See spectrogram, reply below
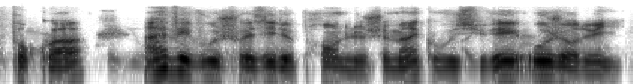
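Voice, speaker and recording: Acting as an interpreter, a man with a mid-range voice delivers a French voice-over of a conference talk. He speaks in a measured, steady way, though filler sounds and quick self-corrections creep in as he searches for the right word.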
